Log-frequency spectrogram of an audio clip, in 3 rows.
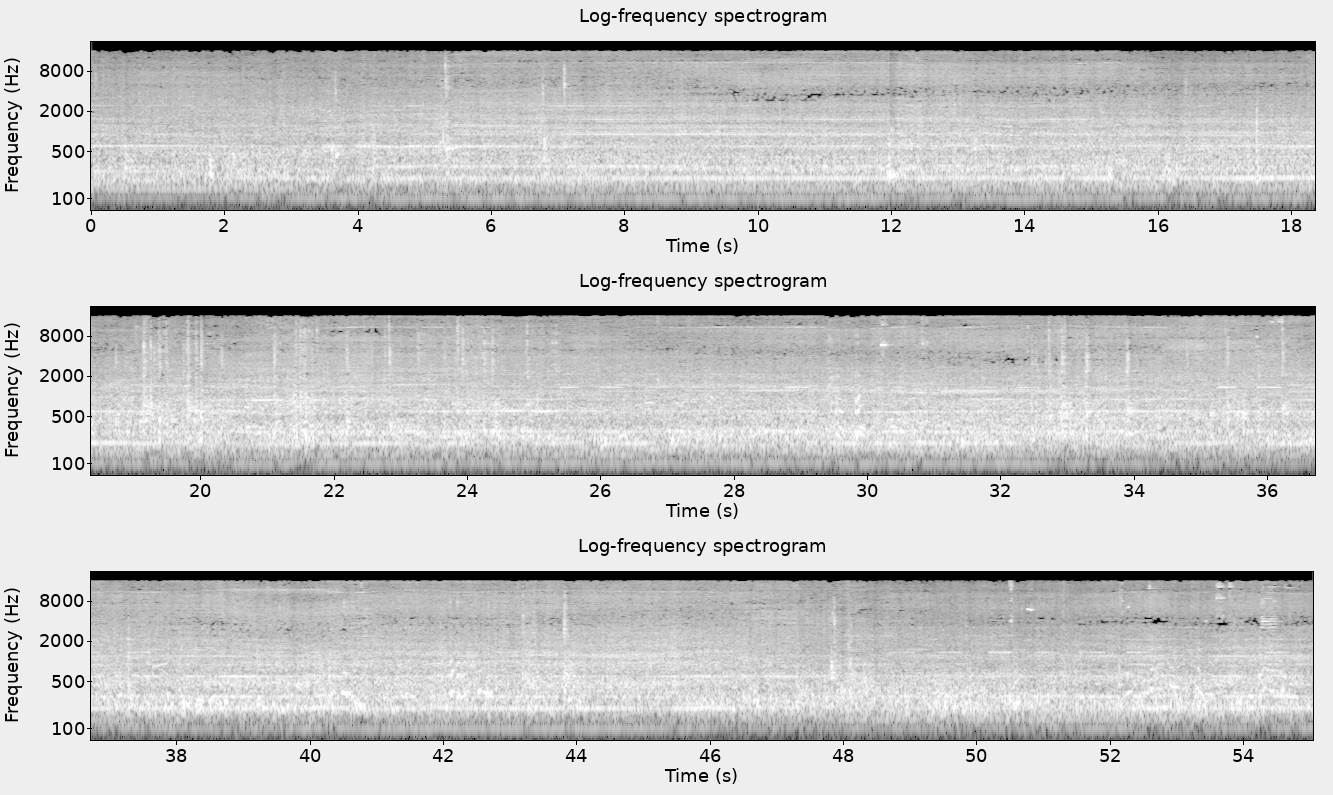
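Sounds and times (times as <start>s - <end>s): excavator diesel engine running: 0.0s - 55.0s
knocks and clanks from tracks: 0.1s - 5.8s, 18.7s - 28.2s, 31.9s - 55.0s.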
